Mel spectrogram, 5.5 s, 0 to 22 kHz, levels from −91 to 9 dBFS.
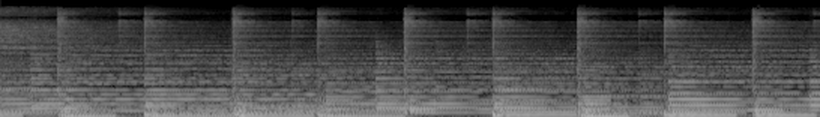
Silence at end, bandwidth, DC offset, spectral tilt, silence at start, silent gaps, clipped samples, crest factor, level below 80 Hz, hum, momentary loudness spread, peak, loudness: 0 s; 17 kHz; under 0.1%; -5.5 dB/octave; 0 s; none; under 0.1%; 14 dB; -36 dBFS; none; 4 LU; -16 dBFS; -32 LUFS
